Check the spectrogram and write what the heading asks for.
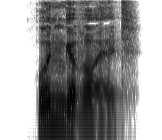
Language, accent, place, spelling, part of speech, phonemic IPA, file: German, Germany, Berlin, ungewollt, adjective, /ˈʊnɡəˌvɔlt/, De-ungewollt.ogg
- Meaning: unintended, unwanted, inadvertent, unintentional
